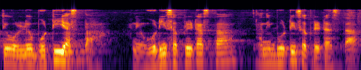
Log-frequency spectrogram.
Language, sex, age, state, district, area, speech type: Goan Konkani, male, 30-45, Goa, Canacona, rural, spontaneous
